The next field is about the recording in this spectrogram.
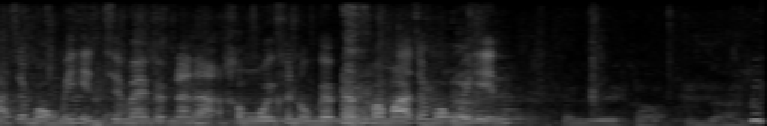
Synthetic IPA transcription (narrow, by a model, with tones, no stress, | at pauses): aː˦˥t͡ɕa˨˧˩mɔː˧ŋma˥˩jɦe˩˦nt͡ɕʰa˥˩jma˦˥bɛː˨˩p̚na˦˥nʔa˨˩kʰa˧mŋoː˧jkʰa˧no˨˩p̚bɛː˨˩p̚na˦˥npʰaː˨˩˦maː˦˥t͡ɕa˨˩˨mɔː˧ŋma˥˩jɦe˩˦n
